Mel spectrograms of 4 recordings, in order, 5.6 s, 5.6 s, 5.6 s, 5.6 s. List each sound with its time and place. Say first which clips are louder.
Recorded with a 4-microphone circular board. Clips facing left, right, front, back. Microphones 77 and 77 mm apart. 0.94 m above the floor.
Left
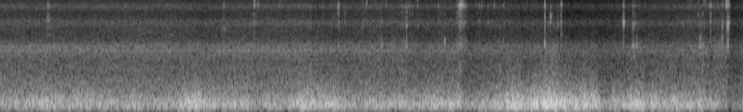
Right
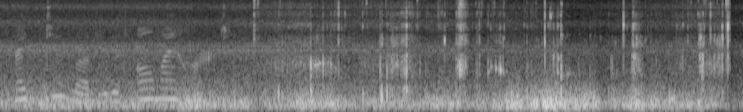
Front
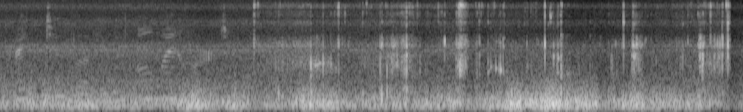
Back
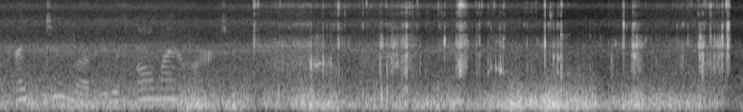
0.1 s a woman speaking: right 5 dB, back 3 dB; 115° right
1.9 s chewing: right 3 dB, even; 85° right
